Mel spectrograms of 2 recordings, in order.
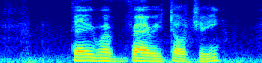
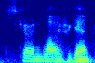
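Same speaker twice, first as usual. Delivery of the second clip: whisper; 4 semitones lower, 11 dB quieter than usual. Real, not acted. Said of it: "whispered aside".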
